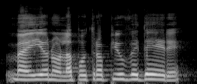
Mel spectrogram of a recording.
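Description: A woman's voice: fairly high pitch, unhurried, warm tone, voice pushed up, close to an everyday voice. A woman voicing a grief-stricken young girl who sobs and wails in desperate, wild lament. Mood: sobbing despair. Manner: desperate, wailing, sobbing.

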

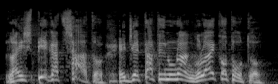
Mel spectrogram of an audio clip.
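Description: A man voicing a raspy, weak and fearful drunkard in a raised pitch, as in an audiobook. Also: animated, measured pace, soft background music. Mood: shouting. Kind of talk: audiobook character voice.

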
